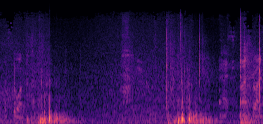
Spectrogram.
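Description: A man bounces heavily on a trampoline with dull thumps.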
